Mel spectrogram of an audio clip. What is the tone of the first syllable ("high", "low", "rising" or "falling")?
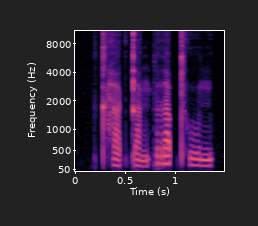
low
